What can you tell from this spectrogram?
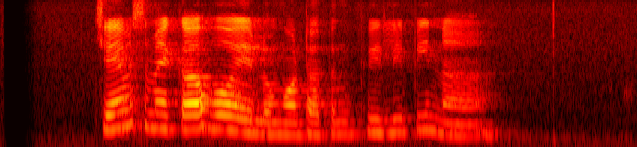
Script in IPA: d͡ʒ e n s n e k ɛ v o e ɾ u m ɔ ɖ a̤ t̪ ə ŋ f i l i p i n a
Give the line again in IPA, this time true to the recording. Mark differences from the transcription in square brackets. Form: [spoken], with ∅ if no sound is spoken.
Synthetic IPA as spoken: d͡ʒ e [m] s [m] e k [a] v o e [l] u [ŋ] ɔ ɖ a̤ t̪ ə ŋ f i l i p i n a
